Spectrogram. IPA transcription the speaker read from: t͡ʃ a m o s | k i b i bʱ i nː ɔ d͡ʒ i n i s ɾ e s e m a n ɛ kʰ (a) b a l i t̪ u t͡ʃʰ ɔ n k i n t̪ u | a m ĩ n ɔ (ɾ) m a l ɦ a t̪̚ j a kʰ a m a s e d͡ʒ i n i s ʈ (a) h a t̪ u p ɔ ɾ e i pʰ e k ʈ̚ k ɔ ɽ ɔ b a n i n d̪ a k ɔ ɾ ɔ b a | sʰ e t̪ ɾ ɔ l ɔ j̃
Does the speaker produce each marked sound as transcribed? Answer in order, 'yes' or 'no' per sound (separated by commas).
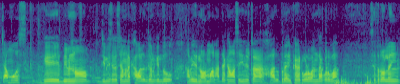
yes, yes, yes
